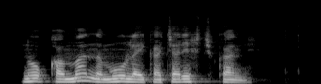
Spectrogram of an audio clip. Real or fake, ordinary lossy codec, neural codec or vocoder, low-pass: real; AAC, 48 kbps; none; 9.9 kHz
